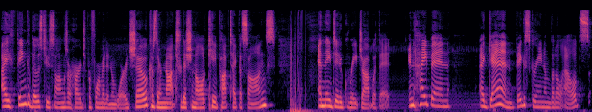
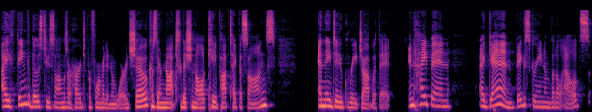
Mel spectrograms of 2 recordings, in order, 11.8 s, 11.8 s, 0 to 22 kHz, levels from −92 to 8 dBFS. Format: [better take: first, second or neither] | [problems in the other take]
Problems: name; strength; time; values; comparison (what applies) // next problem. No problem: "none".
second | hiss; faint; throughout; 25 dB below the speech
